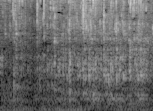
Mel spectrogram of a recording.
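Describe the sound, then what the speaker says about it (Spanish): Water is poured into a slime mixture made with Elmer's glue, a close, continuous splashing pour that runs the whole short stretch without talk. "Y el tercer paso es poner agua, agua, agua, agua."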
